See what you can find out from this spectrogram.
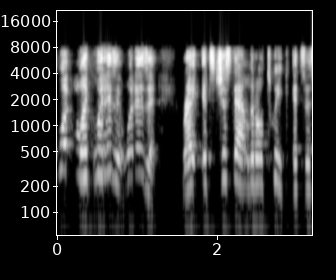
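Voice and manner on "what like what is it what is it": high, eager what is it; eager curiosity. Retold or imitated. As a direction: mimic the hooked prospect, pitched up. Imagined eager prospect asking.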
